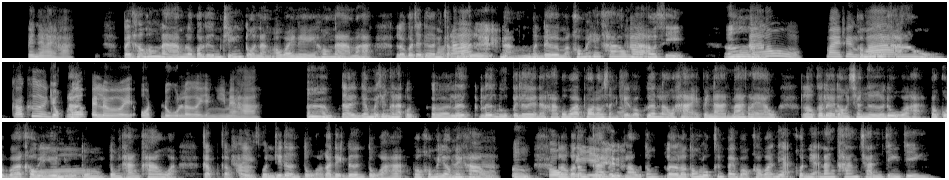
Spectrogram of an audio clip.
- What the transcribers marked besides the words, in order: tapping; chuckle; chuckle
- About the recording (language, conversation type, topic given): Thai, podcast, การดูหนังในโรงกับดูที่บ้านต่างกันยังไงสำหรับคุณ?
